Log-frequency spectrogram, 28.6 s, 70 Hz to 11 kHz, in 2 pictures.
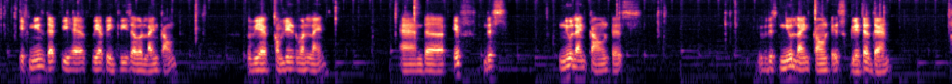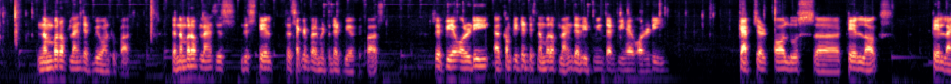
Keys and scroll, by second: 2.7 Return, 12.0 Return, 16.3 Return.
